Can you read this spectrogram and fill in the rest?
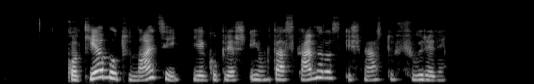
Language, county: Lithuanian, Vilnius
